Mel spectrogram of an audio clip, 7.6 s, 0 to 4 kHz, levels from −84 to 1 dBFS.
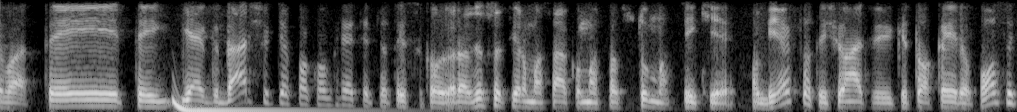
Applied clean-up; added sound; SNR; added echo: none; Bass drum; 3 dB; none.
